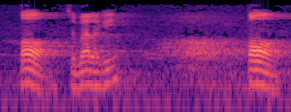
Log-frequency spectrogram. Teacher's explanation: huruf qaf ini berasal dari pangkal lidah ditempelkan kepada langit-langit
